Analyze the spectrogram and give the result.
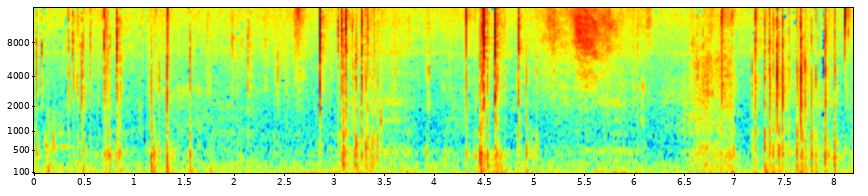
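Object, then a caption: Plastic paddle hairbrush with metal pin bristles. A purple and white plastic paddle hairbrush with a dense bed of metal pin bristles is held in one hand close to the microphone while fingertips and nails scratch and strum across the pins. The result is a busy run of short, crisp plucking and scratching clicks, some bright and sharp, over a steady low hum.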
